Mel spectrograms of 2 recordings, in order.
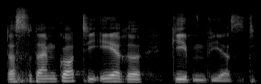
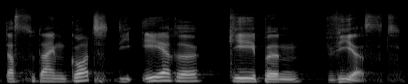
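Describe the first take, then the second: First: Said in the usual way. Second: Drawn out slowly, weight on Gott; slow emphatic. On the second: Shown as a demonstration. Preacher urging listeners to choose God, slow and emphatic. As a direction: lean on every word of "dass du deinem Gott die Ehre geben wirst". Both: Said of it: "Entscheide dich".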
